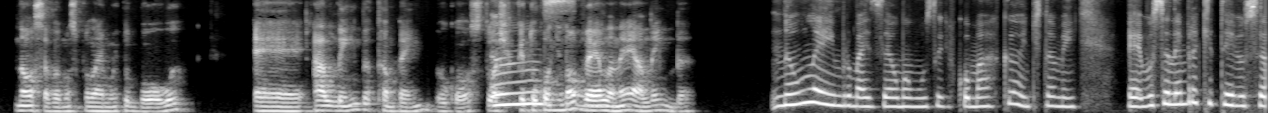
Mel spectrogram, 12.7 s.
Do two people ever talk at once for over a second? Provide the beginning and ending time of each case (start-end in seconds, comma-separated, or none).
4.9-6.2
